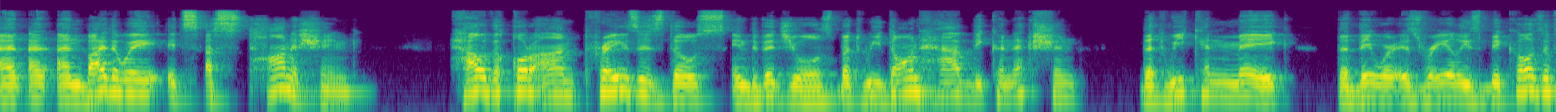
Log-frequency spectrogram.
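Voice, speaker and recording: Over a quiet background, a man with an Arabic accent talks at a fairly slow pace and medium pitch, his intonation lively. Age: 40s. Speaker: peace activist and influencer. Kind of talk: casual interview.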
